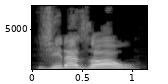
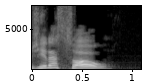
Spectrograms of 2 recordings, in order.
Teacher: um S entre duas vogais, ou entre dois sons, dois fonemas que são sonoros, que são vozeados, entre duas vogais, ele tem sempre som de Z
